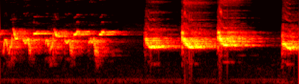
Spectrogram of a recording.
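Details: Sooty-headed bulbul in full fighting-style song, used as a lure to make other bulbuls sing: a run of warbling chattered notes, then three loud, bright, slurred phrases separated by short pauses.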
